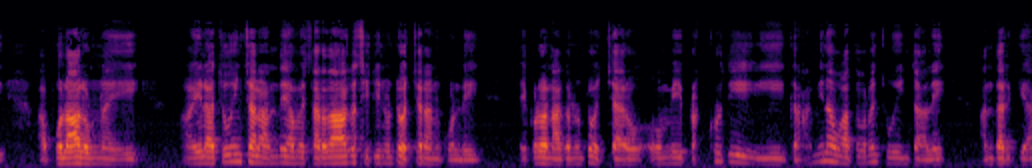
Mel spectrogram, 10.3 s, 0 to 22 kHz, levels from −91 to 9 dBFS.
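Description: Listening closely to the speech, nothing stood out as a technical problem at any point.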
